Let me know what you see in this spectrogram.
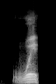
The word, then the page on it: whirr: British English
